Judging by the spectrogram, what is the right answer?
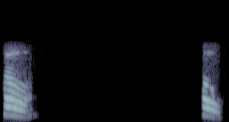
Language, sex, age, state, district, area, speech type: Marathi, female, 45-60, Maharashtra, Nanded, urban, conversation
